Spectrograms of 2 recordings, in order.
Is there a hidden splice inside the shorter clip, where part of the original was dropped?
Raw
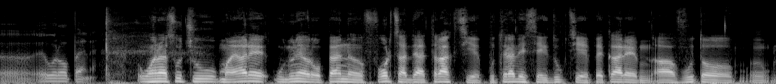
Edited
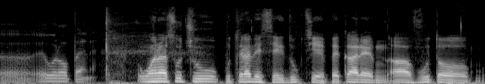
yes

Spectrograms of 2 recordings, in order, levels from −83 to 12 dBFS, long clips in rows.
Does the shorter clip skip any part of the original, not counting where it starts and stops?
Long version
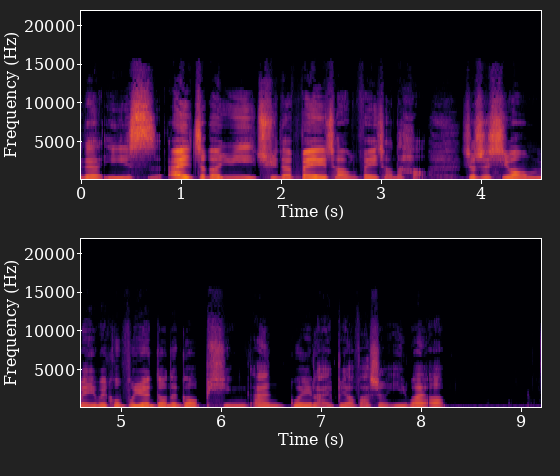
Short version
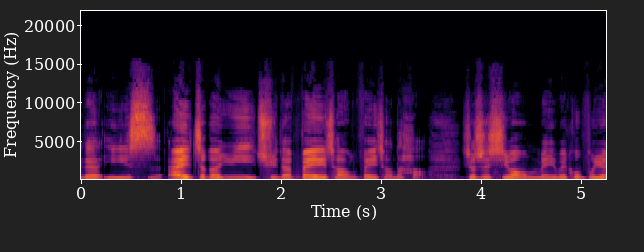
no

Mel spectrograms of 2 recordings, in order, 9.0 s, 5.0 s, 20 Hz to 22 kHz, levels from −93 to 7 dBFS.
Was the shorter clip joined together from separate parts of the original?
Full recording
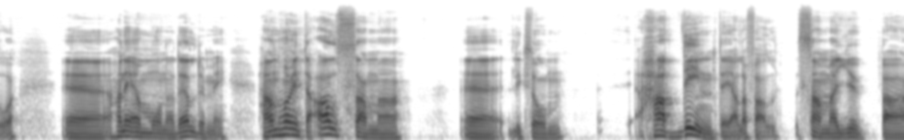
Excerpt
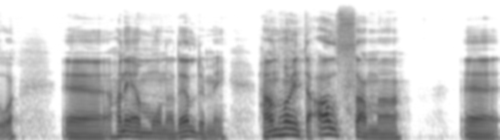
no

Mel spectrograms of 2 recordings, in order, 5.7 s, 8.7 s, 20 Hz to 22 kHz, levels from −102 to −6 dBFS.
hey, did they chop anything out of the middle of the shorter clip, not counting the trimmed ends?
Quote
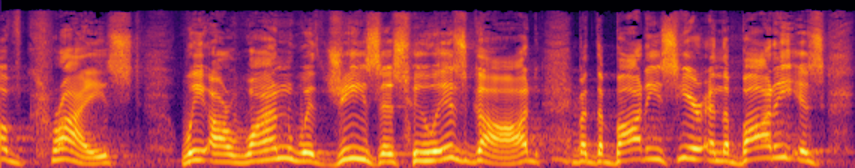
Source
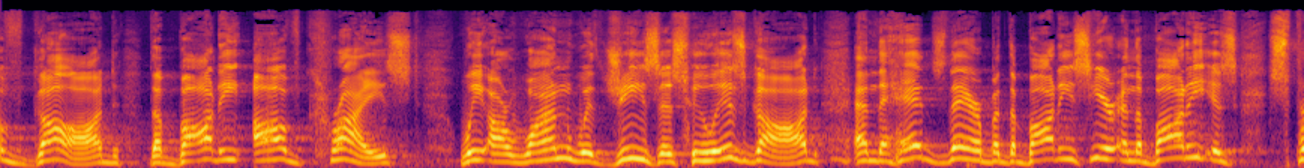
yes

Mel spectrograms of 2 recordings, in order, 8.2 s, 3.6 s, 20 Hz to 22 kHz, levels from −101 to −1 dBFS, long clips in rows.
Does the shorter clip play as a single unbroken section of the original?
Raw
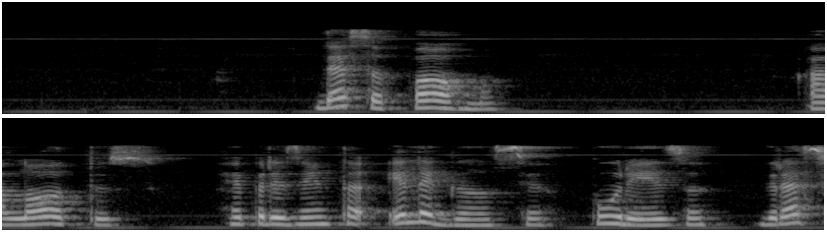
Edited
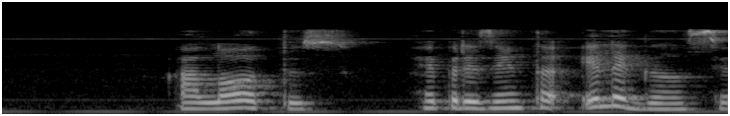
yes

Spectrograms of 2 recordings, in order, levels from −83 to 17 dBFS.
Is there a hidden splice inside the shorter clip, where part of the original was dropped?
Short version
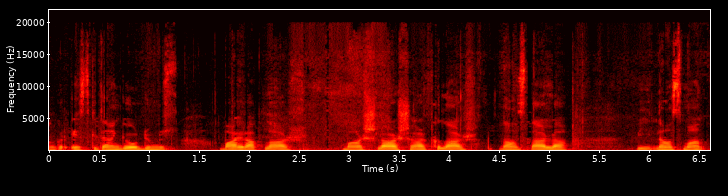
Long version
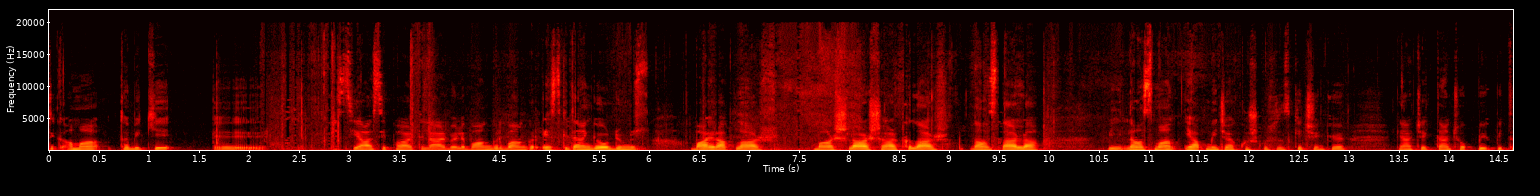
no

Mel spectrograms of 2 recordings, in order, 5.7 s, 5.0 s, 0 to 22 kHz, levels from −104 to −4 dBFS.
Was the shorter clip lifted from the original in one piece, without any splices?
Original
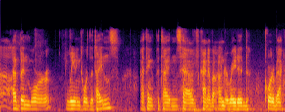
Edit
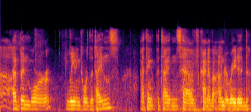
yes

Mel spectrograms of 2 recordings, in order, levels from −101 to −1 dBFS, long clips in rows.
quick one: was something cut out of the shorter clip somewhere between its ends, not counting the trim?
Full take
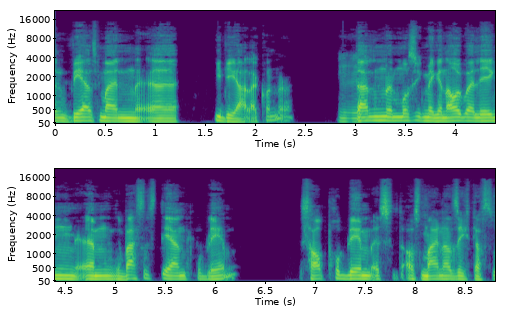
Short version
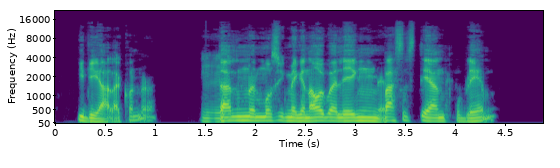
yes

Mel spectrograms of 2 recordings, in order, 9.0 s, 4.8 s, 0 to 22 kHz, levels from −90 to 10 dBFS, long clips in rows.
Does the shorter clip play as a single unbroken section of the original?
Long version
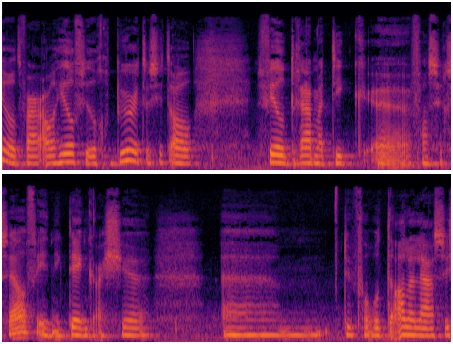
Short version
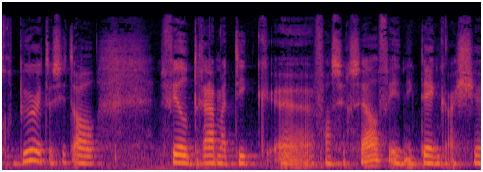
yes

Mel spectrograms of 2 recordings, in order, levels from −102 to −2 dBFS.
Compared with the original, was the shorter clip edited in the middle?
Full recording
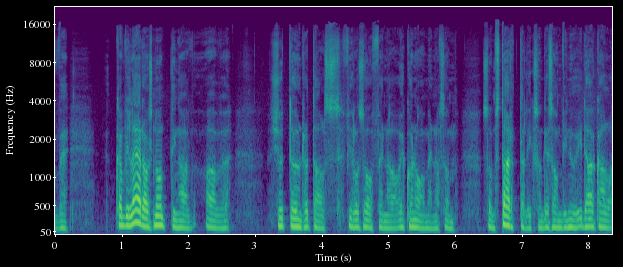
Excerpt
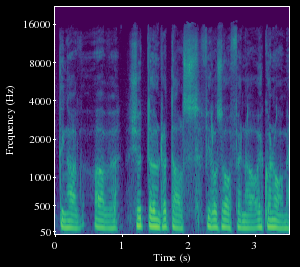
yes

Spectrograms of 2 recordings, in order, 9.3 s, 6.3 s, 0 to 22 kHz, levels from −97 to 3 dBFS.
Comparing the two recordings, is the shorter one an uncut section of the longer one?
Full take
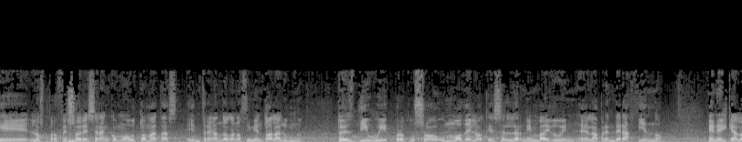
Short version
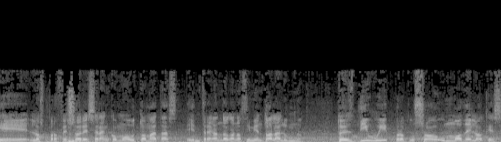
yes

